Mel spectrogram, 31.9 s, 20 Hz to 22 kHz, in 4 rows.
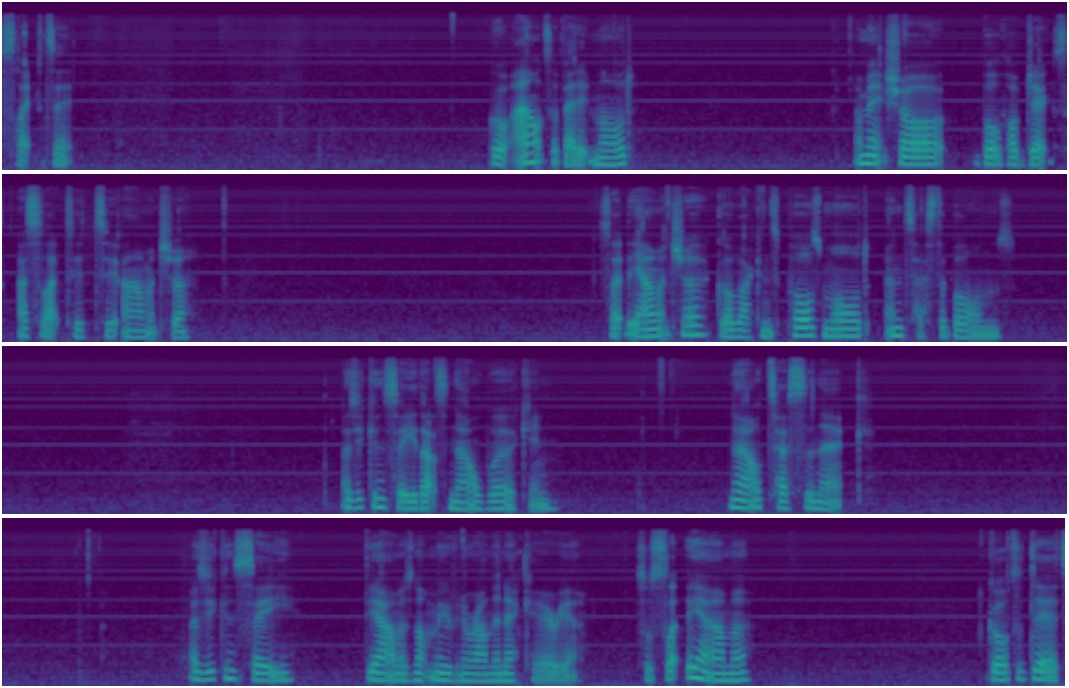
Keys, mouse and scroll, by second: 3.6 Tab, 4.6 right click, 6.4-7.5 drag, 7.6 right click, 13.6 click, 15.3 right click, 16.7 r, 19.6 click, 20.1 ctrl+z, 22.9 right click, 24.3 click, 24.6 ctrl+z, 27.8 right click.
